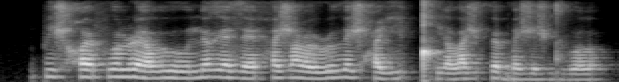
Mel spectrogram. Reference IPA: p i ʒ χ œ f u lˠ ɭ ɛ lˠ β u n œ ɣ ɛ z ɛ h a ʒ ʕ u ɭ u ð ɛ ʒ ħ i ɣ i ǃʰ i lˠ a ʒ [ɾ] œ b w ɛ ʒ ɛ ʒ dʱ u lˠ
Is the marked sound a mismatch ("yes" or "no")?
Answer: yes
